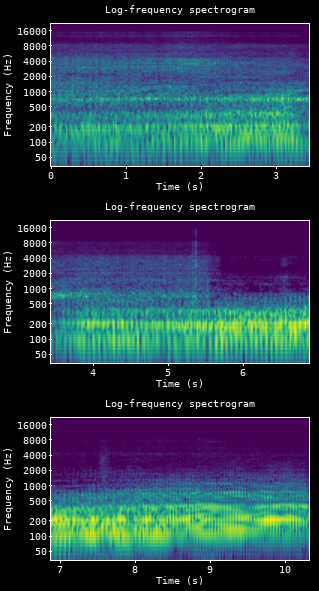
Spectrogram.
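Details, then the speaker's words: Honda Vario scooter after freeing a kickstarter linkage that was jammed too high against the fan catch and blocking the electric starter: engine starts on the starter and settles into a steady, even single-cylinder idle with no rattles or misses, normal. "Oke, kita kontak on dan kita starter mesin. kembali normal berputar."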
